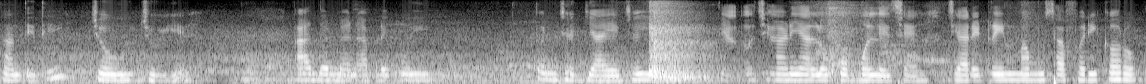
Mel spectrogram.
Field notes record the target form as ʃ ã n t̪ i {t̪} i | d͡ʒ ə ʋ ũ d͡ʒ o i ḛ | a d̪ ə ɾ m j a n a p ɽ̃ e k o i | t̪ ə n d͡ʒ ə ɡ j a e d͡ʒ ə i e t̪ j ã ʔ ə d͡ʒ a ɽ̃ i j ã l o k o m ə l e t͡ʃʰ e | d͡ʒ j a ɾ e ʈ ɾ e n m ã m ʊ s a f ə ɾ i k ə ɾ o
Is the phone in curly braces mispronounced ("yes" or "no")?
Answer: yes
